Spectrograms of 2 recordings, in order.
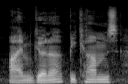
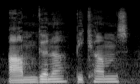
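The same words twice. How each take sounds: No difference in how they are said.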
